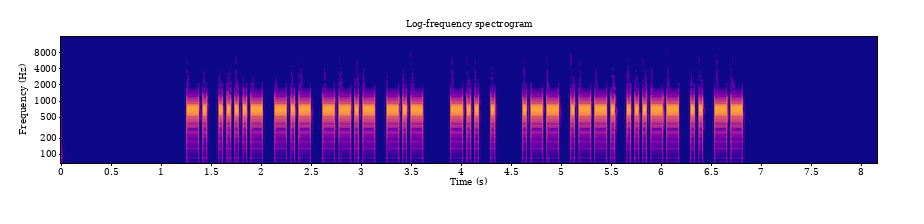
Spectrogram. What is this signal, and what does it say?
Morse code, heard as a keyed tone, about 30 wpm, 700 Hz. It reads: N4KQK DE WP3IM
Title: USA Callsign DE Callsign - 5 Characters - 30wpm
